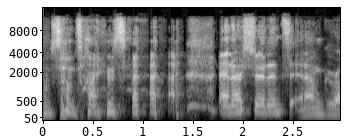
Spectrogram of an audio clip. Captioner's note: laughs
